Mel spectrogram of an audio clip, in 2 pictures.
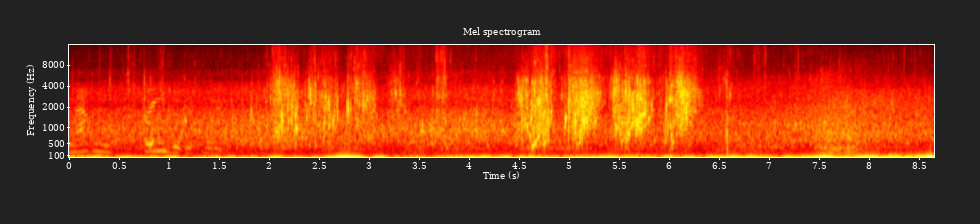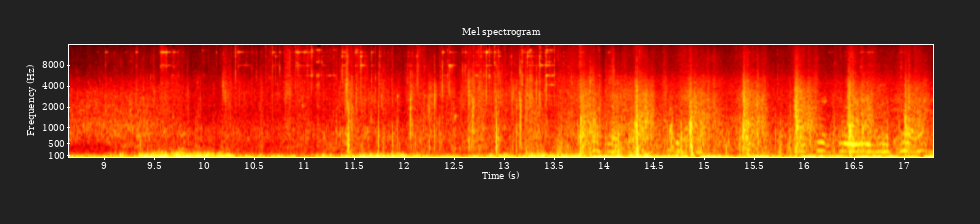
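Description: Small lake waves lapping and sloshing at a sandy shore. From about halfway through, wind rumbles on the microphone, and crunching footsteps on sand come in toward the end.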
